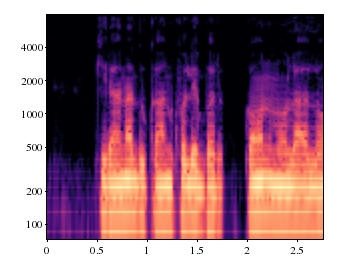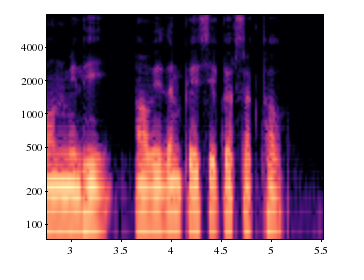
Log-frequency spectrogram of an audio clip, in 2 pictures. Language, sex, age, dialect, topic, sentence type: Chhattisgarhi, male, 18-24, Northern/Bhandar, banking, question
